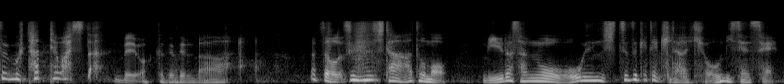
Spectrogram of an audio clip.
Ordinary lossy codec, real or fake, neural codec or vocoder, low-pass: none; fake; codec, 16 kHz, 0.7 kbps, FocalCodec; none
